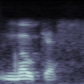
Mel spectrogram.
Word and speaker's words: Mockus: I'm never sure how to pronounce it, but Antonis Mockus, is that pretty close to correct? – Yeah, I think you pronounce it Mockus.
